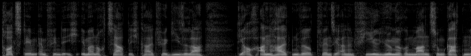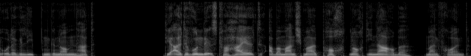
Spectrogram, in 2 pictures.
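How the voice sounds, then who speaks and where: A man's voice: mid-range voice, normal speed, no echo, studio quality, close to an everyday voice. An actor playing a sentimental art dealer in his forties, reading out a letter in a radio drama in an earnest, confiding way. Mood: wistful. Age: 40s.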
